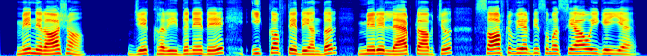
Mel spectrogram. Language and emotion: Dogri, sad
